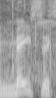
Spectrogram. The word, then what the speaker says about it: Massik: That's Luke Massik. Excuse me. Mik is how you pronounce that.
